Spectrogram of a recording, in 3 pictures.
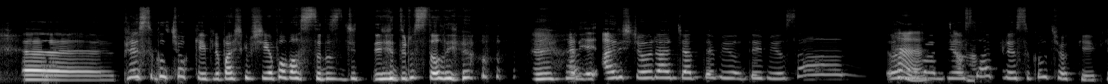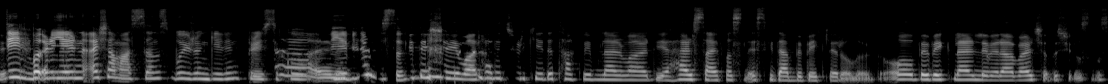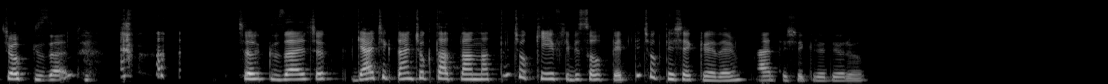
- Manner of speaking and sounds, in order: other background noise; in English: "preschool"; chuckle; laughing while speaking: "olayım"; chuckle; in English: "Irish'ce"; distorted speech; in English: "preschool"; in English: "preschool"; tapping; chuckle; chuckle
- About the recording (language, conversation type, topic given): Turkish, podcast, İlk kez “gerçekten başardım” dediğin bir anın var mı?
